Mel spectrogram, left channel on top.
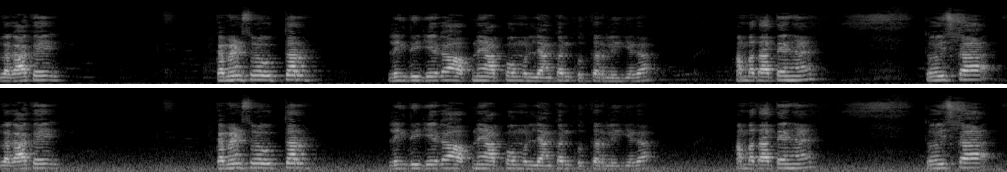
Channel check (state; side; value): noise; right; rumble, 18 dB below the sound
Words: के कमेंट्स में उत्तर लिख दीजिएगा, अपने आप को मूल्यांकन खुद कर लीजिएगा। हम बताते हैं। तो इसका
